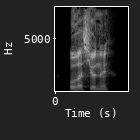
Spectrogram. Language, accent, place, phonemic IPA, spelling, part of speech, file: French, France, Lyon, /ɔ.va.sjɔ.ne/, ovationner, verb, LL-Q150 (fra)-ovationner.wav
- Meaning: to cheer (give an ovation); to ovation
